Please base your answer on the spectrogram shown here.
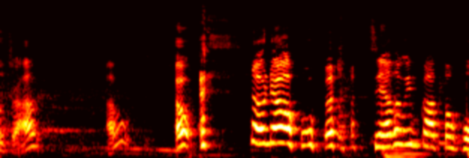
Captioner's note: laughs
